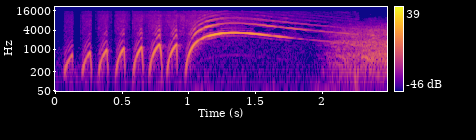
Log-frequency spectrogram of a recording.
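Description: A comic cartoon sound effect: a quick run of about eight short rising boings, then one long swoop that climbs steeply about halfway through and slides slowly back down.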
